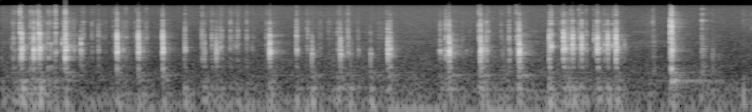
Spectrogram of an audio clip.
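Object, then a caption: Plastic mechanical keyboard. Both hands type with their fingertips on a black mechanical gaming keyboard with plastic keycaps. Some thirty quick, dry clacks come in an uneven rhythm, each bright and sharp with almost no ring and little low end.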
